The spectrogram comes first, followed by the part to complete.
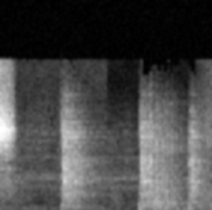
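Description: Barbell loaded with bumper plates dropped from overhead onto the lifting platform: two heavy impacts under a second apart, each dying away in the large gym.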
